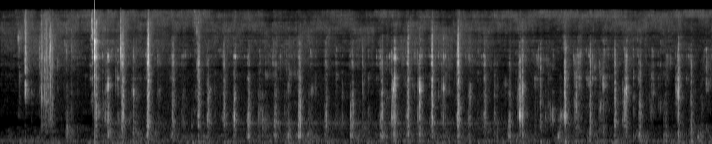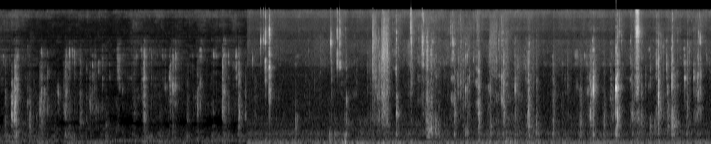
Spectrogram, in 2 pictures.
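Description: Close-miked eating of jokbal (braised pig's trotters): steady chewing full of sharp, wet mouth clicks and crunches.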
